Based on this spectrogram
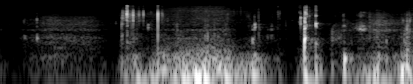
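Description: Chewing of a red fruit gummy, soft squishy mouth sounds with a few brief crunchy clicks, close and fairly quiet, with no talking.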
